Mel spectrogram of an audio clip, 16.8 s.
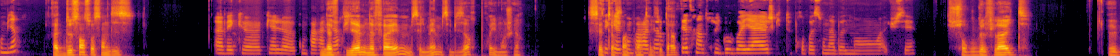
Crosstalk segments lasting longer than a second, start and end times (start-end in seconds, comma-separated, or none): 9.0-10.2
